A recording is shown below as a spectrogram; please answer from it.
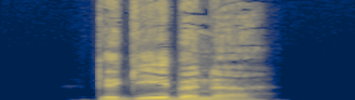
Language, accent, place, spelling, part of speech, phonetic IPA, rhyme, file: German, Germany, Berlin, gegebene, adjective, [ɡəˈɡeːbənə], -eːbənə, De-gegebene.ogg
- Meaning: inflection of gegeben: 1. strong/mixed nominative/accusative feminine singular 2. strong nominative/accusative plural 3. weak nominative all-gender singular 4. weak accusative feminine/neuter singular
